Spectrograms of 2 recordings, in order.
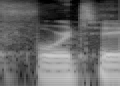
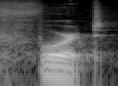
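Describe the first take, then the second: First: The word ends with an 'ay' vowel sound. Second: The word ends with a plain 't' sound. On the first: "are we a forte or a fort crowd" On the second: "are we a forte or a fort crowd"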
